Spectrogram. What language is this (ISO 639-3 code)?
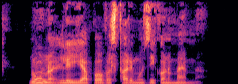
epo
